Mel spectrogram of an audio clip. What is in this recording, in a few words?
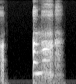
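PHRASE, Japanese; TMP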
